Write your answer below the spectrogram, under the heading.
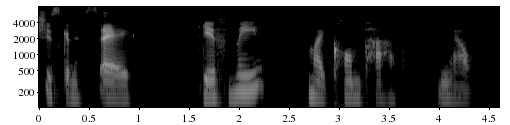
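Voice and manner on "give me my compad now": really quiet, livid, pointed voice. Confronting someone after poking his chest: really quiet voice. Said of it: "In a really quiet voice".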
